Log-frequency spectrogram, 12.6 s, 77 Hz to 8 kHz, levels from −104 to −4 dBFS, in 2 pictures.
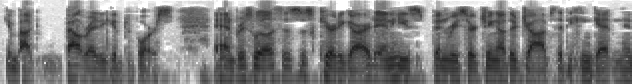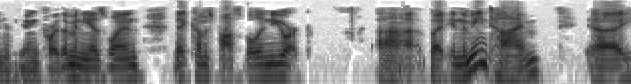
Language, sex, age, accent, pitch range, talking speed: English, male, 40-59, American, 90-110 Hz, 200 wpm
